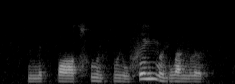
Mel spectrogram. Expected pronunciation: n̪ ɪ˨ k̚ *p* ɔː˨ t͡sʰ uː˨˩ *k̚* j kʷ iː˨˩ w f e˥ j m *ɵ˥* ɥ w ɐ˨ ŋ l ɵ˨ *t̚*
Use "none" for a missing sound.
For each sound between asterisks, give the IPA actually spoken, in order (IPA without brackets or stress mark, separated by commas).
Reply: p, none, ɵ˨, t̚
